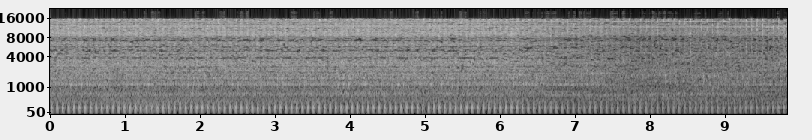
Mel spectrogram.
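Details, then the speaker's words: Honda Beat FI scooter after repair of rough helicopter-like noise: steady, even single-cylinder putter about two to three beats a second, no rough flutter or knock; noise gone, normal idle. "Oke betul suaranya akhirnya hilang percaya kalau kemarin suara kasarnya itu akhir-akhir kaya gitu-gitu ya kata pemiliknya seperti suara helikopter waktu ya"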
